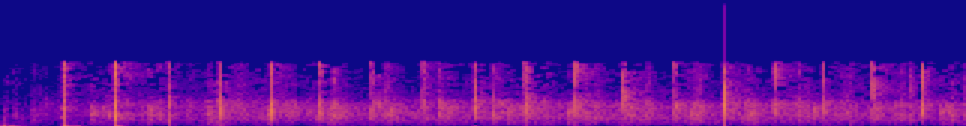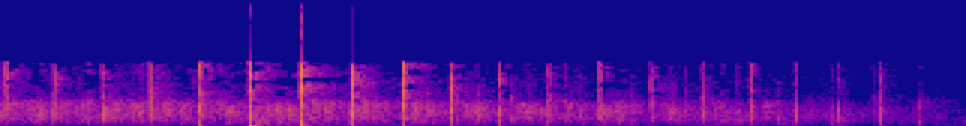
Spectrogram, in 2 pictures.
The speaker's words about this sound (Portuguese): Peço que todos em pé saudamos com uma salva de palmas.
